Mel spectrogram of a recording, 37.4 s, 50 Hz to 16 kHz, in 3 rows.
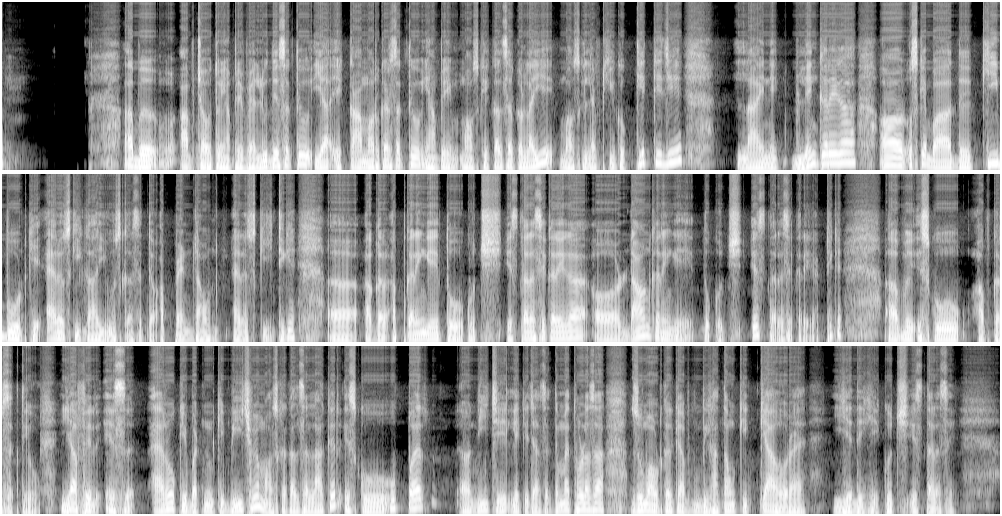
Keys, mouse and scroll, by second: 7.5 click, 16.0 Up, 22.8 Up, 28.7 click, 30.9 scroll down 1, 34.0 click.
